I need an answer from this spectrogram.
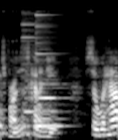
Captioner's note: warning window chimes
